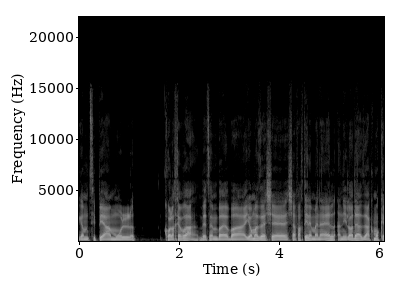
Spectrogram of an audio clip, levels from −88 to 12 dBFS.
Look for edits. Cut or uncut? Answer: uncut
